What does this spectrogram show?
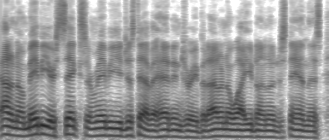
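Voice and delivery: ordinary talk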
